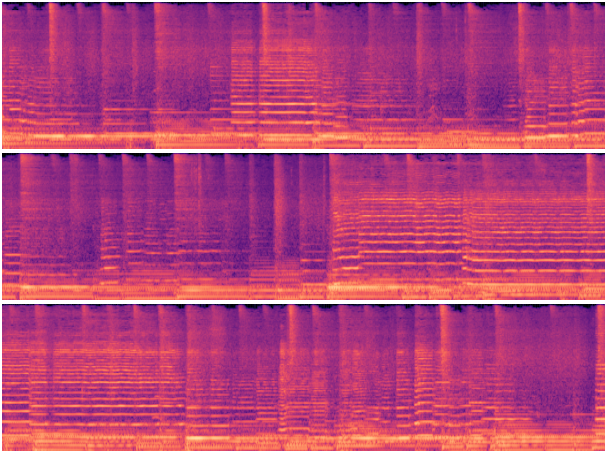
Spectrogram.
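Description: A live jazz band plays, with a saxophone carrying the melody over electric bass and a drum kit keeping time.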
